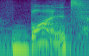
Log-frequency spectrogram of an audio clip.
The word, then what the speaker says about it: Bundt: Bundt, which is spelled B-U-N-D-T, is a registered trademark,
